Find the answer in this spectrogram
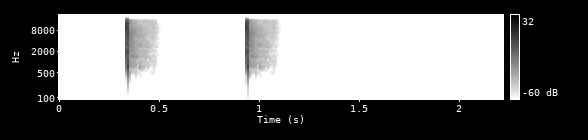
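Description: Two sharp computer mouse clicks a little over half a second apart, selecting a face in AutoCAD.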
